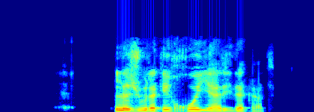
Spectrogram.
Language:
Central Kurdish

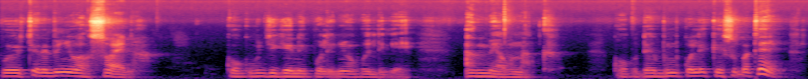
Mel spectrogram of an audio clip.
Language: Gambian Wolof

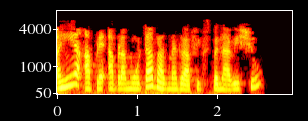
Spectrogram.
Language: Gujarati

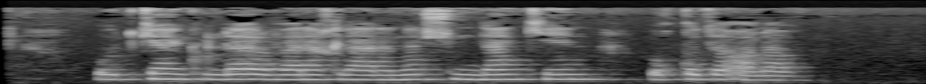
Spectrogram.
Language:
Uzbek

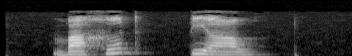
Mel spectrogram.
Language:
Mari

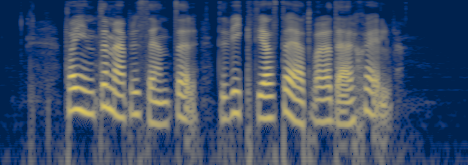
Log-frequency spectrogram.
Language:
Swedish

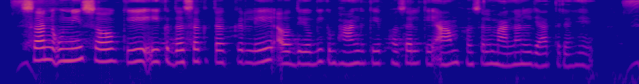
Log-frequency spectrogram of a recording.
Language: Bhojpuri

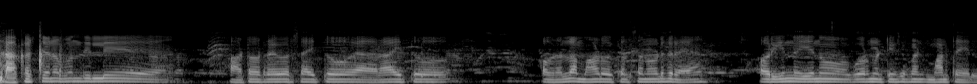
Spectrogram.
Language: Kannada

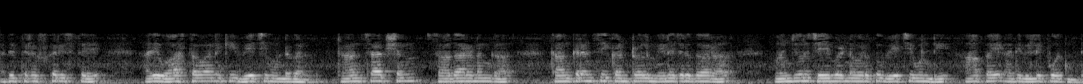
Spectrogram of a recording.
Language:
Telugu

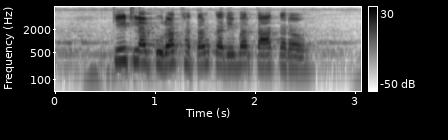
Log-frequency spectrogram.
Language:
Chhattisgarhi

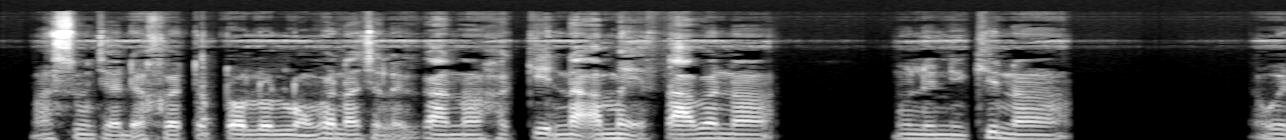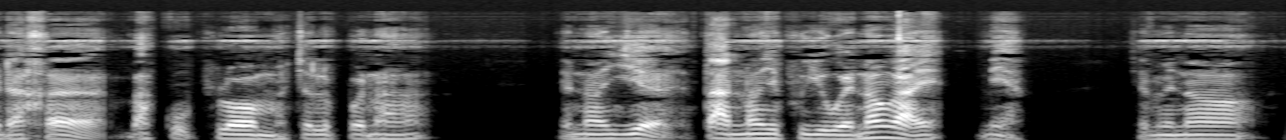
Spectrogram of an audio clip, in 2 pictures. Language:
Thai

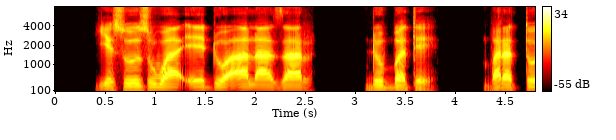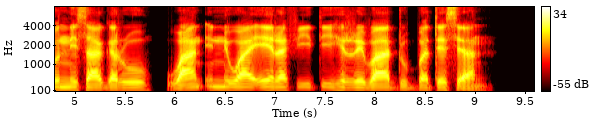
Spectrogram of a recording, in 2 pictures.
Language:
Oromo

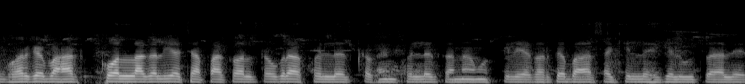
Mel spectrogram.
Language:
Maithili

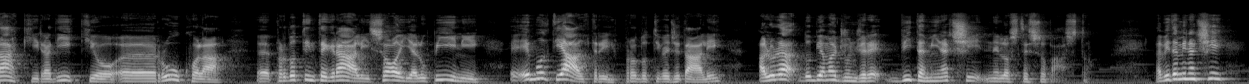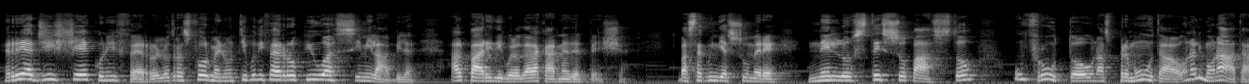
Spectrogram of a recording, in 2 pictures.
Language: Italian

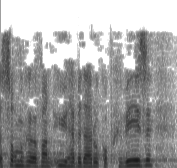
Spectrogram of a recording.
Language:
Dutch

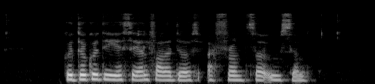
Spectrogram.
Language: Irish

